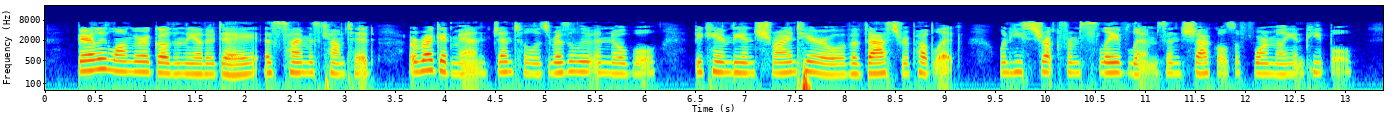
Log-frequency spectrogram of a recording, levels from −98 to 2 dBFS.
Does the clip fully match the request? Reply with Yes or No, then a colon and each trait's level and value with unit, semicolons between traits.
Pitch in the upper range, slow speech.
No: high, 220 Hz; average, 175 wpm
